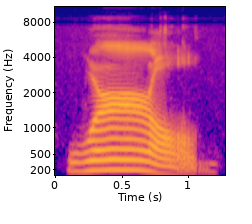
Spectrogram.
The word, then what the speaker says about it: world: d daughter and world this one comes up a lot because it is difficult were and then back for the l world world same as squirrel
